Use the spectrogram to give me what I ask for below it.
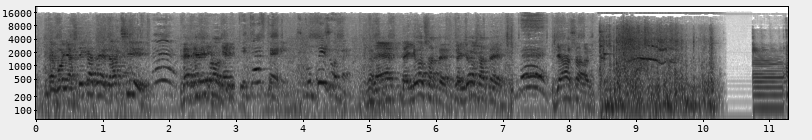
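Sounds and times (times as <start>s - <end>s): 
speech: 0.2s - 9.6s
vaccination centre building in Peristeri collapsing with shattering debris: 8.4s - 10.4s.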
